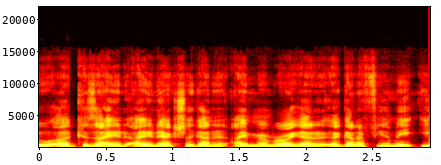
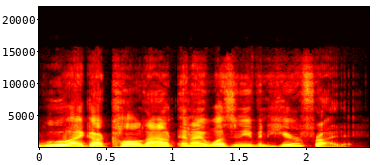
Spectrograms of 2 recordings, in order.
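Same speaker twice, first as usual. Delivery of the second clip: normal talking voice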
